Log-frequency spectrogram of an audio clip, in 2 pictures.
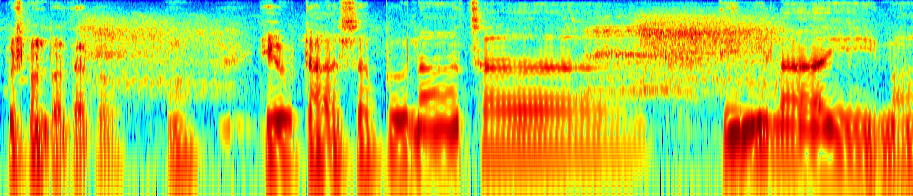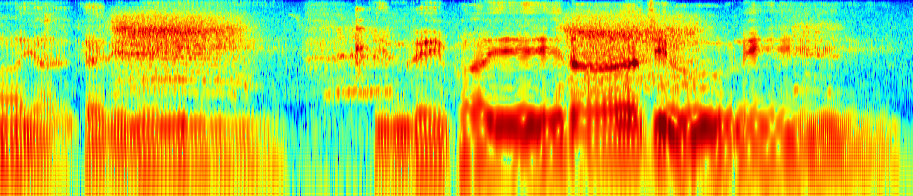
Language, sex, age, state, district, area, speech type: Nepali, male, 45-60, West Bengal, Jalpaiguri, rural, spontaneous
